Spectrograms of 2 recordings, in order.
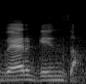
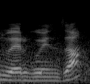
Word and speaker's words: vergüenza: If we see anything like this dot, diaresis it is called, on GUE, if it is there, then we will call it, we will pronounce this U. Vergüenza, vergüenza, it is not vergüenza, this is vergüenza, shame.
